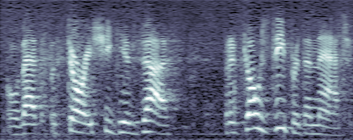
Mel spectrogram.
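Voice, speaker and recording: An actress playing a melodramatic, self-admiring young college student who talks in theatrical, exaggerated alarm, in 1950s sitcom style. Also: female voice, mid-range voice, lively intonation, normal speed, fairly bright tone, a little hiss or hum, close to an everyday voice, rough recording. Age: young adult. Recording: old TV soundtrack, studio audience laughter.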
